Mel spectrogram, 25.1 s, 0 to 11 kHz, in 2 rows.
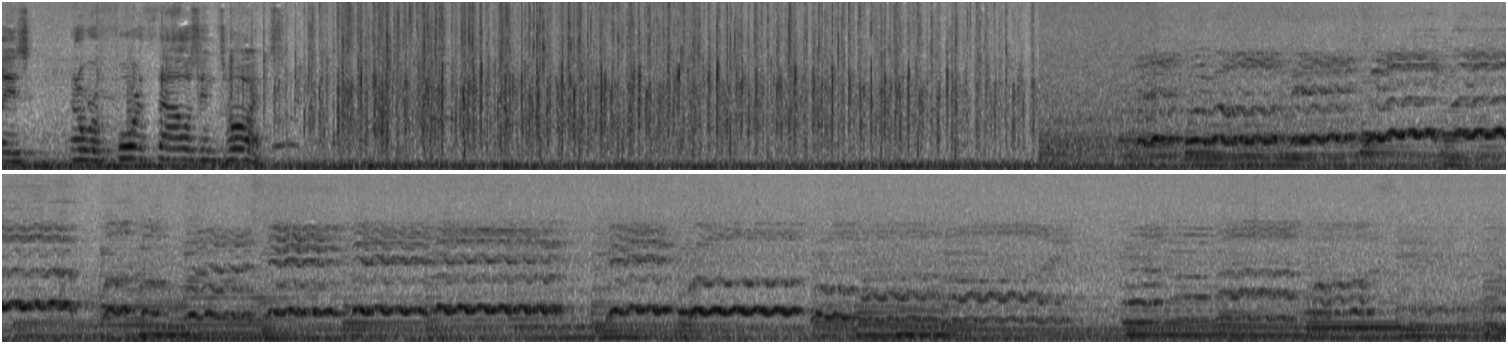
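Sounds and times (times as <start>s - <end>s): woman singing operatically: 9.2s - 25.0s.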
